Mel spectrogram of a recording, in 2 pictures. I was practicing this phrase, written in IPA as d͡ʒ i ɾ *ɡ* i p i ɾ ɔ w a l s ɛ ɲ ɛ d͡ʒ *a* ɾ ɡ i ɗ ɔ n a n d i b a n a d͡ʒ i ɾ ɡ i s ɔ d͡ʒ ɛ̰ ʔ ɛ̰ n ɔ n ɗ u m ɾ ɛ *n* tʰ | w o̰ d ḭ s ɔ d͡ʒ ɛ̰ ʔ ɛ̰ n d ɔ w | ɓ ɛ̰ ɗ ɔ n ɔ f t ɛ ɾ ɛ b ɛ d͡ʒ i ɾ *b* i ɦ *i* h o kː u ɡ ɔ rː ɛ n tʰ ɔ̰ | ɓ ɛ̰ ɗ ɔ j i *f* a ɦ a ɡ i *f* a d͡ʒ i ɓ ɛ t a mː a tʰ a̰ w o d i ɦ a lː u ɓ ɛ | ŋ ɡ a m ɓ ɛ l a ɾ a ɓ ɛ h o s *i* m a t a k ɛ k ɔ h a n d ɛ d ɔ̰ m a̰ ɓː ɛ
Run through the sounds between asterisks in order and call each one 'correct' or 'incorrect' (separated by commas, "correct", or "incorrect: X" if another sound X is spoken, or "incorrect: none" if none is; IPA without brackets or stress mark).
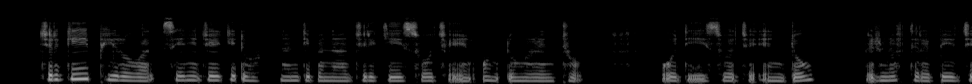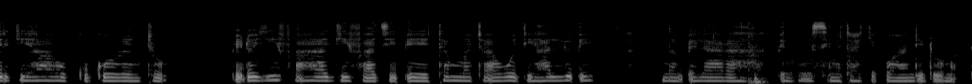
correct, incorrect: i, correct, incorrect: ɡ, incorrect: a, correct, correct, correct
